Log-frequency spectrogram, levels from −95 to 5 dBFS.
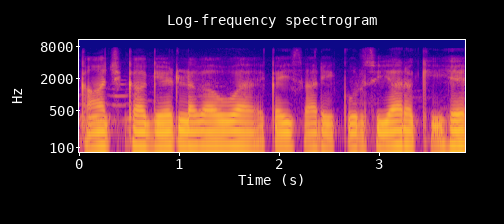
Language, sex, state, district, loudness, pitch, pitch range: Hindi, male, Bihar, Saran, -16 LUFS, 100 Hz, 100-105 Hz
